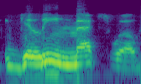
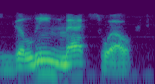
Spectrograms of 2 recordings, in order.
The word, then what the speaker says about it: Ghislaine: Ultimately, they got it when Epstein died, and Ghislaine Maxwell, the S is silent, I think it's pronounced Ghislaine Maxwell, who ended up taking the fall.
